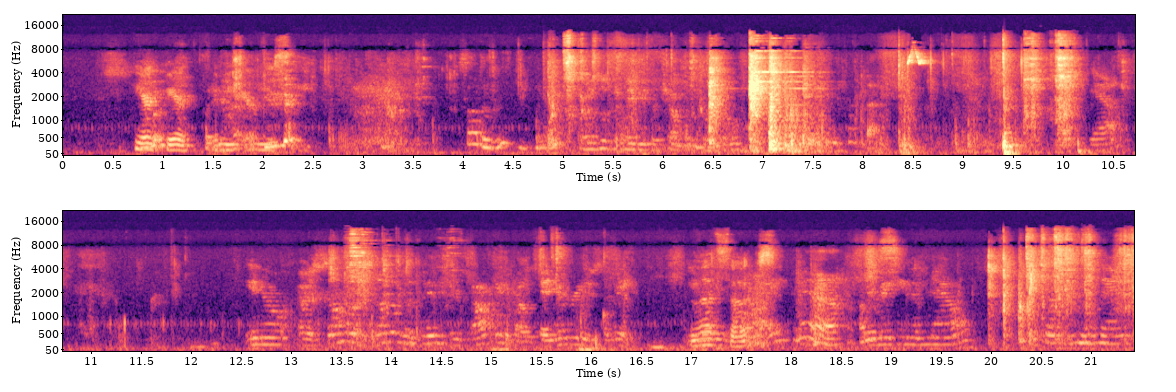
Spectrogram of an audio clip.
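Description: A young woman talks playfully to a dog close by.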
